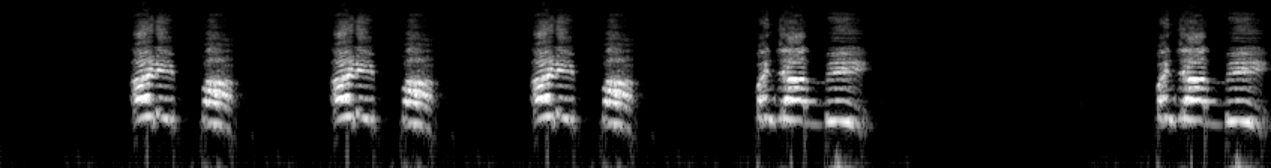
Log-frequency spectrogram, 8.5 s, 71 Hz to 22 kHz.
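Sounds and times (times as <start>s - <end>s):
backing vocals: 0.9s - 1.6s, 2.2s - 2.9s, 3.5s - 4.3s, 7.7s - 8.4s.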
